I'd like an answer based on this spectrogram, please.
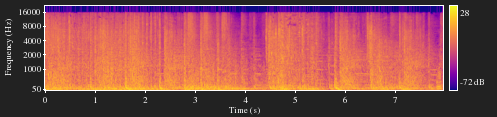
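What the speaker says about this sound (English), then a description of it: "Okay, I'm being shot from all the way over there" Dense, loud gunfire in Fortnite, rapid overlapping shots and impacts filling the whole stretch with brief dips between volleys.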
